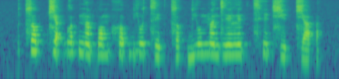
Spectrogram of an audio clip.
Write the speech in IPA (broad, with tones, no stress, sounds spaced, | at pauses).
t͡s ɔ˦ p̚ t͡ɕ a˦ ʔ ɡ ɔ˦ t̚ n̪ ã˧ p ɔ˧ m h o˦ ʔ b j u˧ t͡s i˨ ʔ t͡s ɔ˨ k̚ b j u˧ m ã˧ d͡z ẽ˧ l ẽ˦ k̚ t͡sʰ i˦ ʔ ɕ i˨ ʔ t͡ɕ a˨ ʔ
